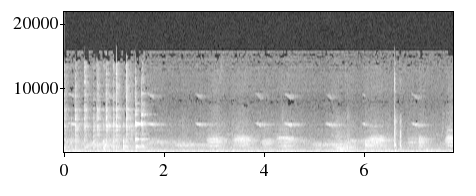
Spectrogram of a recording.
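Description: A stirrer clinks a few times against a drinking glass as it is set in. After that come faint, repeated crow caws, and a single sharp click near the end.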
